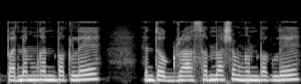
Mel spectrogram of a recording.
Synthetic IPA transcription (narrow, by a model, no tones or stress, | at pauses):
pɐnɐmŋanbak̚le | endɔɡɾasɐmnasɐmŋanbak̚le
